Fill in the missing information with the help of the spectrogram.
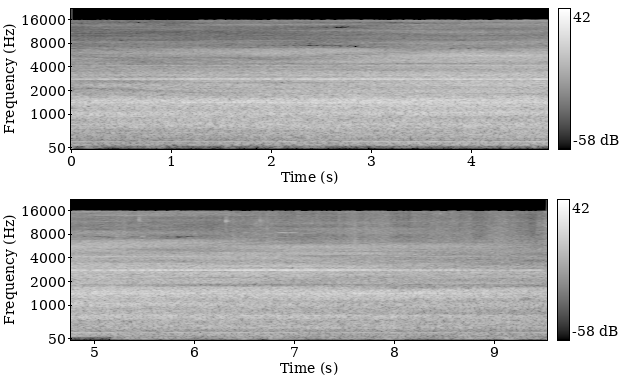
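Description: G scale model freight train rolling past close by: a steady hum and rush of its wheels on the rails, loudest about three seconds in and easing off toward the end.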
